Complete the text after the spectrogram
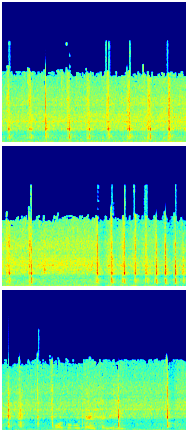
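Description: A knife chops on a cutting board with quick, regular knocks.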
